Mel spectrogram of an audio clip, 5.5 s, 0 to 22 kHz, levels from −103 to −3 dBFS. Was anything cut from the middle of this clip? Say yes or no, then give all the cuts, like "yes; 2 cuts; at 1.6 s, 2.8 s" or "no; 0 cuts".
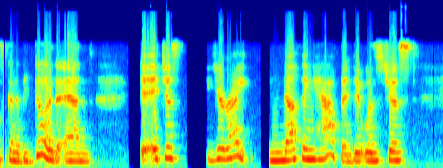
no; 0 cuts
